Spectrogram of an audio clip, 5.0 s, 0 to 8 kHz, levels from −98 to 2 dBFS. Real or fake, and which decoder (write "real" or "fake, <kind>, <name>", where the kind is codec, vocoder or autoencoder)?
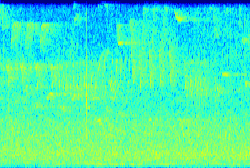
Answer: real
